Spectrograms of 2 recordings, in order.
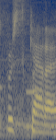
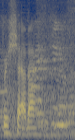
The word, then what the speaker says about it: bruschetta: have the CH it's bruschetta it's just the phonetics of Italian or you can tell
